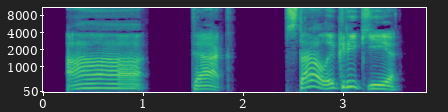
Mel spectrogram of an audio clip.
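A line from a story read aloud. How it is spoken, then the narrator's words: Commanding order. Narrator (Russian): командным тоном озвучил приказ Шарик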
